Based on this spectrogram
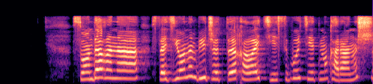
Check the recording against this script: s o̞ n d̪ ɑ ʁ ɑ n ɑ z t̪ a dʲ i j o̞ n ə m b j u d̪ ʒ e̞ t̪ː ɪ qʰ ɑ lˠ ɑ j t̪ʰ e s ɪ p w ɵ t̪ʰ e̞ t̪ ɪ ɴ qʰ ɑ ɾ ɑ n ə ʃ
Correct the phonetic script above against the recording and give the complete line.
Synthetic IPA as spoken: s o̞ n d̪ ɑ ʁ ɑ n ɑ s t̪ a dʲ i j o̞ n ə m b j u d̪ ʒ e̞ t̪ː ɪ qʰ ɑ lˠ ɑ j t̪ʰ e s ɪ p w ɵ t̪ e̞ t̪ ɪ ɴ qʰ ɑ ɾ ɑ n ə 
